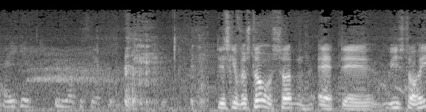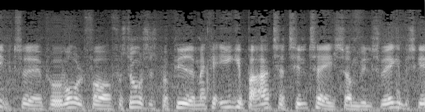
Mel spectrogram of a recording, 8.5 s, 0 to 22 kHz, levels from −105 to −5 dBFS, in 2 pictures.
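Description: At 2.12 s and again at 4.82 s there's a repeated buffer: fresh audio arrived late, so the same 20 ms slice replayed, twice then three times, with a hard join each pass. It comes across as a quick buzzy stutter, and nothing seems to go missing.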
